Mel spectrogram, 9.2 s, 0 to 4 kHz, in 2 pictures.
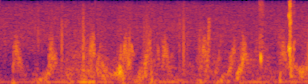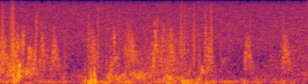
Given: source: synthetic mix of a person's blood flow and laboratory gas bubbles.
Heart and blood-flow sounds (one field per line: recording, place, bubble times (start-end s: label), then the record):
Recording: Doppler ultrasound of blood flow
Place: subclavian vein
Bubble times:
3.88-3.98 s: bubbles
4.32-4.43 s: bubbles
From the record:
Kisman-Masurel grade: 113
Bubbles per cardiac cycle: 1 to 2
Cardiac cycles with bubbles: 1 to 10%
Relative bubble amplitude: loud (0.450 to 0.775)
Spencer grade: 1 (occasional bubble signal discernible with the cardiac motion signal, with majority of cardiac periods free of bubbles)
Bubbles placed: anywhere in the cardiac cycle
